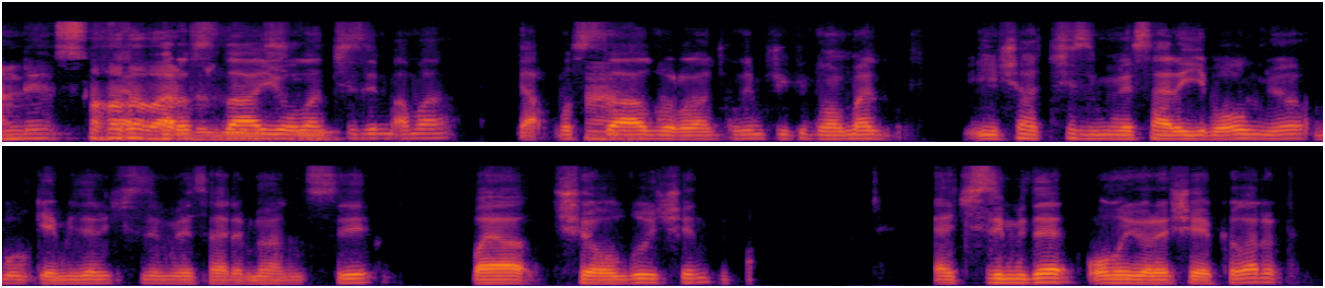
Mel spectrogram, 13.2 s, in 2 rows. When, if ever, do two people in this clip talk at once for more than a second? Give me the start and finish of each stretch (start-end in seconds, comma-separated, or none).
0.6-1.8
